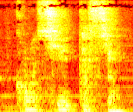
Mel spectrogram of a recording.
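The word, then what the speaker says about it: consultation: コンシルと発音するところがポイント。ですので、続けると、コンシルタシオン、コンシルタシンとなります。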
